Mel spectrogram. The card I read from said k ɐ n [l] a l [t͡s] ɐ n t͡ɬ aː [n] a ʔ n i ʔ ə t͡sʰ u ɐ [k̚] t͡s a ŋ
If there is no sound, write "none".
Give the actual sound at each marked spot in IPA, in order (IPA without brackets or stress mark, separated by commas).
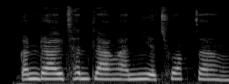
r, t͡sʰ, ŋ, k̚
